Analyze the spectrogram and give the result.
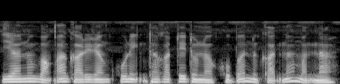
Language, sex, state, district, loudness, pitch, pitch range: Garo, male, Meghalaya, South Garo Hills, -14 LUFS, 115 Hz, 105-125 Hz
